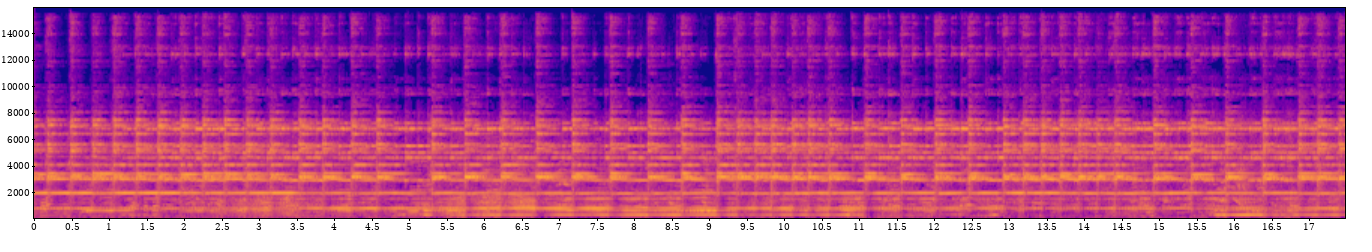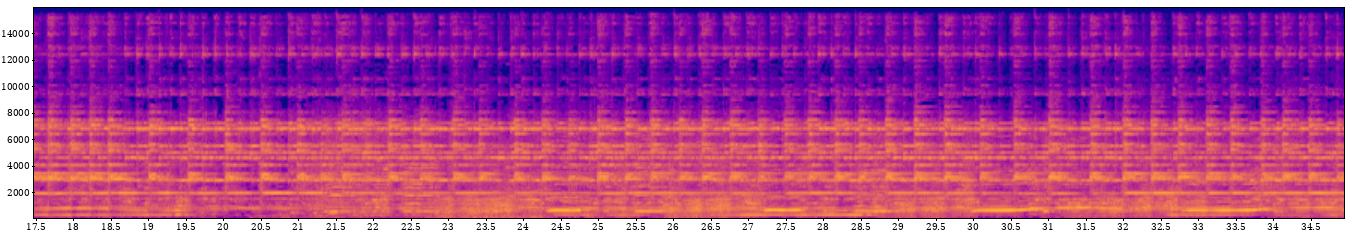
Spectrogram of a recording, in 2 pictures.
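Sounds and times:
bells rung rapidly: 0:00.0 - 0:34.9
long held tone: 0:20.2 - 0:29.2.

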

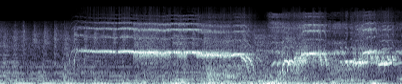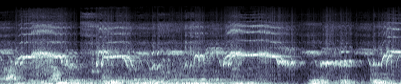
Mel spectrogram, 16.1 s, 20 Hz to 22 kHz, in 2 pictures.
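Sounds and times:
low rumbling drone: 0:00.0 - 0:13.5
high-pitched screaming: 0:01.4 - 0:16.0.

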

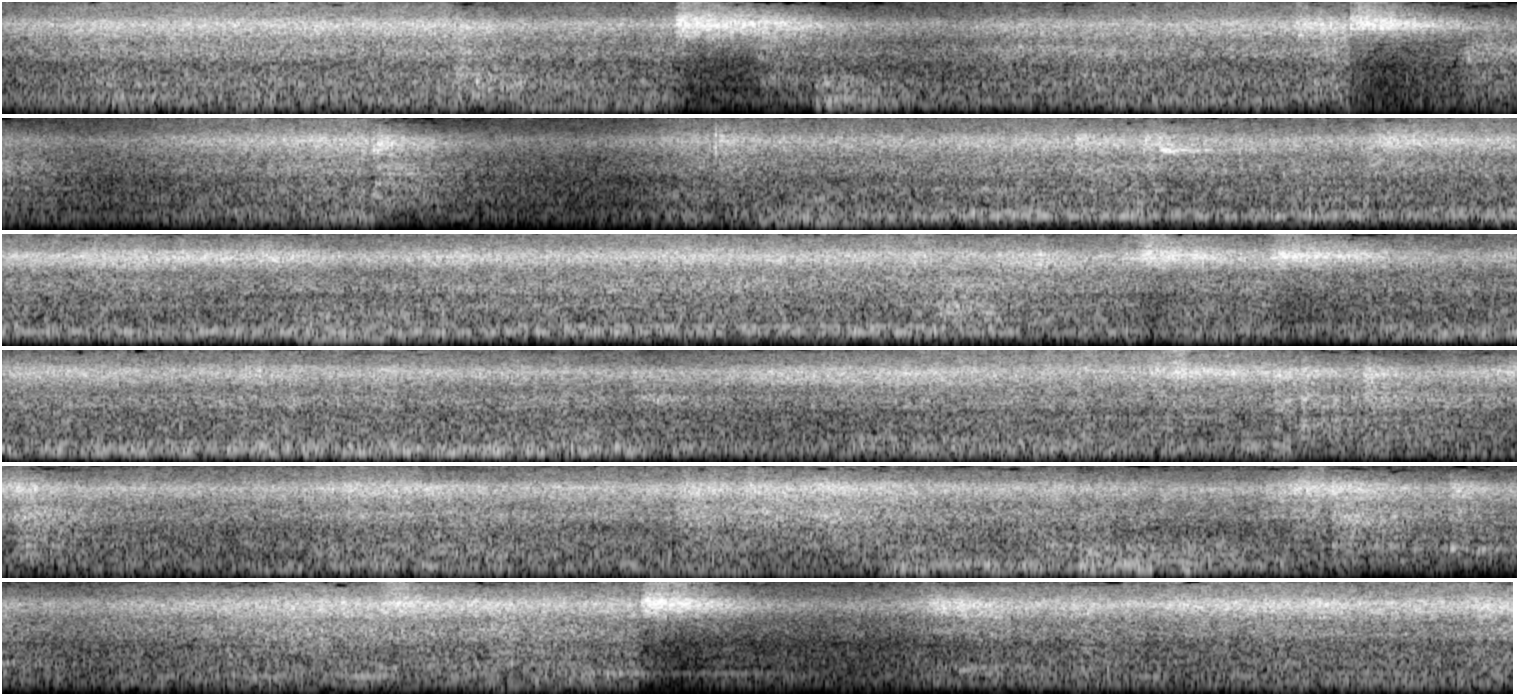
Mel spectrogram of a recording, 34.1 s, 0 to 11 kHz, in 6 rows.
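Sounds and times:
production line machinery din: 0:00.0 - 0:34.0.

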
